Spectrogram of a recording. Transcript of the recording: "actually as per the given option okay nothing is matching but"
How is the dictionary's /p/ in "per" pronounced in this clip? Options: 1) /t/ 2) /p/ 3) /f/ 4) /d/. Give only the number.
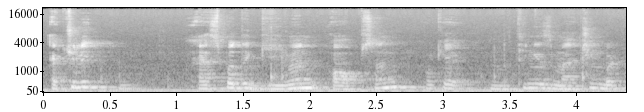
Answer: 3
